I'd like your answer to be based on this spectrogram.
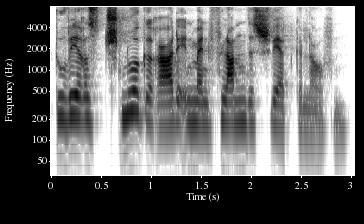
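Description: Lady doing a stern angel guy, calm, not impressed. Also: lowish voice, normal speed, creaky, heavily acted. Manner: stern, unmoved.

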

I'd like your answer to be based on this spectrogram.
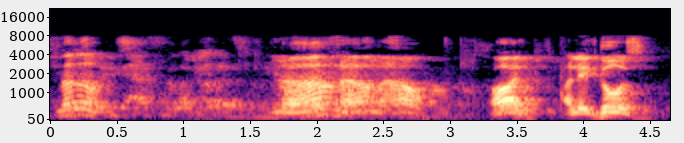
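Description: A man teaching a casual Bible study class, reading verses aloud and adding joking asides and quick rhetorical questions. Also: on the high side, animated, a bit bright. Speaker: Torah teacher. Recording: echoey room, dull lo-fi sound, faint hiss.

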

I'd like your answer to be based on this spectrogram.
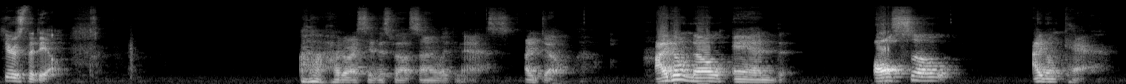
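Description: A player voicing an indifferent male school teacher who drawls slowly and waves people off. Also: medium pitch, expressive, reverberant, slight background noise, pitched below the performer's own voice. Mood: dismissive. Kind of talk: tabletop role-play character voice.

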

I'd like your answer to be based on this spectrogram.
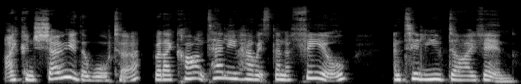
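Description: A middle-aged woman, a coach and speaker, telling a personal story in an animated conversational way. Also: on the high side, normal speed. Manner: animated, acts out other people's voices in her anecdotes.

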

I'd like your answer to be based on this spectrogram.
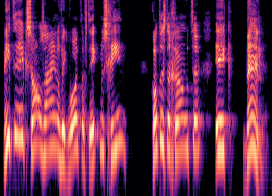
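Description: Male preacher, high pitch, very animated delivery, emphatic and repetitive, calls out amens. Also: measured pace. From Netherlands. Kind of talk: sermon.

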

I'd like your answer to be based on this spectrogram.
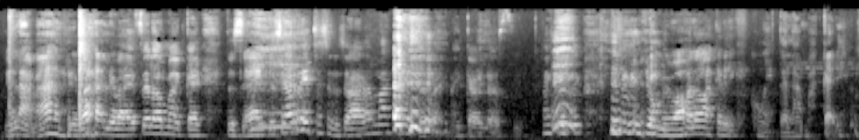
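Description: A woman with a Venezuelan accent chatting casually, animated and often laughing as she acts out little scenes. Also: on the low side, fast talker, hardly any pauses, crowd noise. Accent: Venezuelan Spanish. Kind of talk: casual chat.

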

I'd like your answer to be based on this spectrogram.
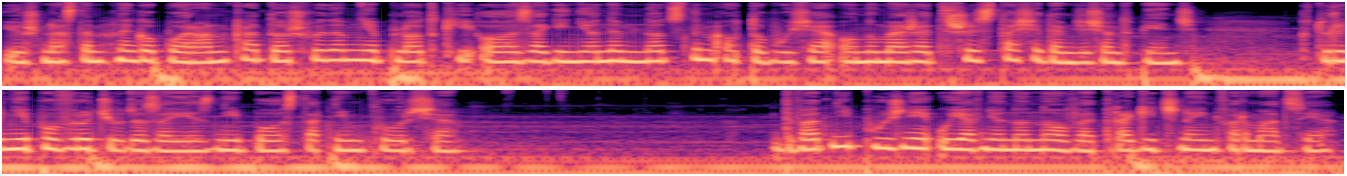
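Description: Dark-toned woman narrating horror. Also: on the high side. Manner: calm, measured storytelling. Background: faint background music.

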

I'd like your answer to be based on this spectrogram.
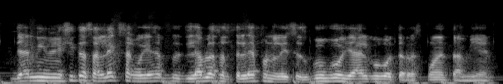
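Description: A man's voice: on the high side, fast talker. A young man with a Chicano Mexican-American accent chatting casually in slangy, profane Spanglish-sprinkled speech, telling anecdotes. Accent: Chicano Mexican-American Spanish. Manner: slangy, profane, mixes in English words. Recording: dull lo-fi sound, faint music behind.

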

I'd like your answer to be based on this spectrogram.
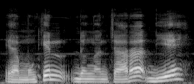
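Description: A woman's voice: extremely low pitch, very animated, unhurried, dark tone. A woman telling a spooky story as a podcast guest, in slangy casual talk that acts out the voices of the people in it. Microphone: podcast microphone.

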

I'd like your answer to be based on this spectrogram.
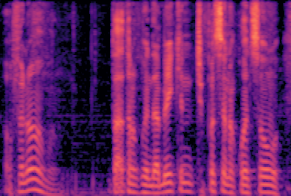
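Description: This celebrity look-alike and comedy performer, a man with a Brazilian Portuguese accent from Rio, races through slangy anecdotes as an interview guest. His medium-pitched voice carries vocal fry, and the casual storytelling stays animated throughout.

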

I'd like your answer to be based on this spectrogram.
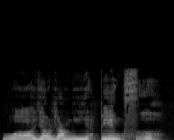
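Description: Woman doing a slow, calm old healer. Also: mid-range voice. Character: kind wise old male village healer.

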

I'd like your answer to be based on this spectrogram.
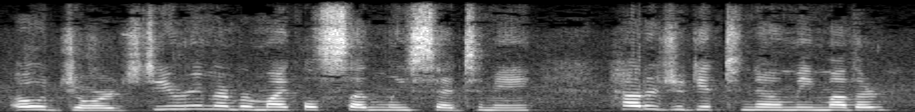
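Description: A woman voicing a gentle, affectionate mother in a storybook, with a placid, tender, soothing manner. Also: high voice, fairly quick, slight background noise, lightly acted, low-quality recording. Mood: wistful.

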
